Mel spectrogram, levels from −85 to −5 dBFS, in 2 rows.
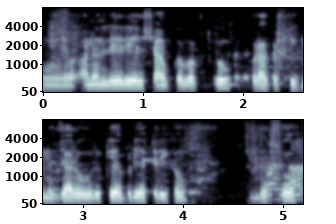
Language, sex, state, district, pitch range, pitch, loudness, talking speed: Rajasthani, male, Rajasthan, Nagaur, 125-140 Hz, 135 Hz, -18 LUFS, 205 wpm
